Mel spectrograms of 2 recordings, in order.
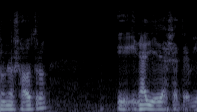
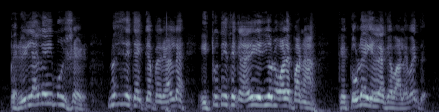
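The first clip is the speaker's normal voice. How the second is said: indignant retort; 9 semitones higher, 6 dB louder than usual. Retold or imitated. Pharisees' imagined angry retort.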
